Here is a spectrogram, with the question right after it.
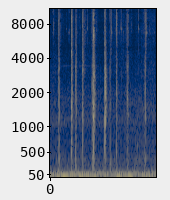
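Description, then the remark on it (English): Rapid, uneven slaps of skin on a cheek, about a dozen sharp smacks in under two seconds, with two noticeably louder hits in the middle and no voices. “See, when you slap it on the cheek, that's the noise it does.”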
